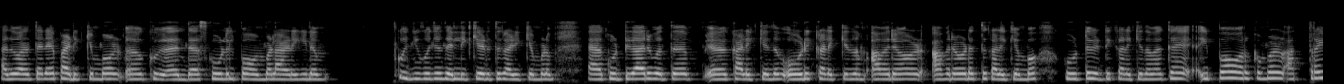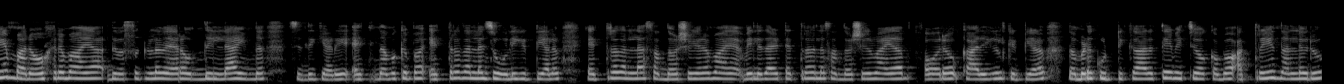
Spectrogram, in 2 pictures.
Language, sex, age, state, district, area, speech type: Malayalam, female, 18-30, Kerala, Wayanad, rural, spontaneous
